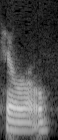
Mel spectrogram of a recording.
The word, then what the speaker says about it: Cairo: talks about during the civil war it is pronounced cairo yeah i know it is i mean we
